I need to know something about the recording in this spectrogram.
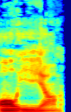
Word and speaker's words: allium: Aliium is pronounced all eum. The i is short like the i in win.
